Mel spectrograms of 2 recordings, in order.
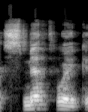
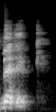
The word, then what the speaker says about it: Smithwick: The only place in the world where Smithwick is not pronounced Smithwick is in Ireland, where it came from, and there it's pronounced Smittick, like Smittick Ale.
